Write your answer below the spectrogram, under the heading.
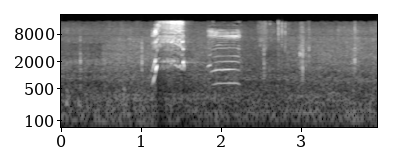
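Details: Sweetpea, a young monkey, cries for its mother because it is sleepy: a single tonal, wavering wail lasting under half a second, preceded by a couple of sharp clicks against a low background hum.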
